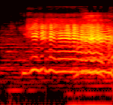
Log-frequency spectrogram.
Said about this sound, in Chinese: 羊群欢呼起来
